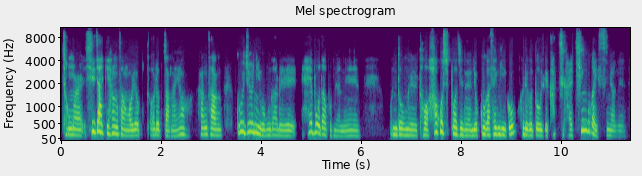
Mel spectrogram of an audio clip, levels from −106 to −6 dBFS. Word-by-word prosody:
정말 175 -3 0
시작이 260 -5 +5
항상 190 -7 +1
어렵 160 +1 +1 0.2
어렵잖아요. 165 0 -3 0.2
항상 180 -4 0 0.3
꾸준히 245 -3 +3
뭔가를 155 -2 -3 0.3
해 260 - +1
보다 220 -7 +2
보면은 150 -1 -7 0.6
운동을 170 -4 0
더 170 -2 +1
하고 255 - +3
싶어지는 175 -8 0
욕구가 175 +2 +2
생기고 190 - +3
그리고 170 -3 +2
또 165 0 +2
이렇게 155 0 -4
같이 175 - -9
갈 160 -1 -8
친구가 285 - +1
있으면은 145 -1 -8
170 Hz, 320 characters per minute, -26 LUFS, 155-195 Hz, 0.6 s, 시작이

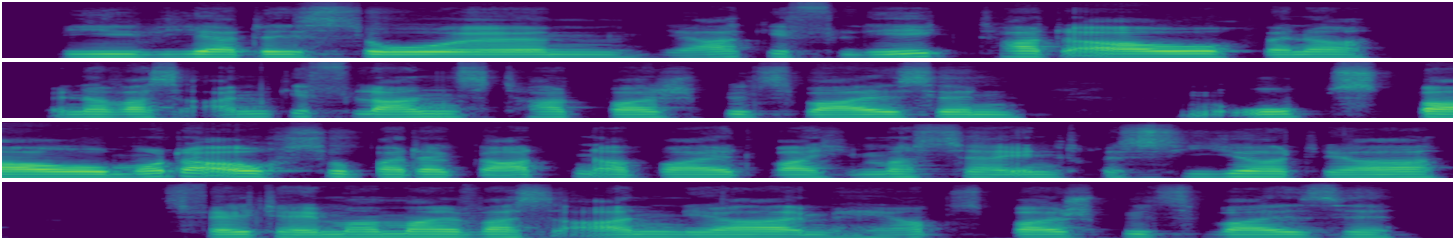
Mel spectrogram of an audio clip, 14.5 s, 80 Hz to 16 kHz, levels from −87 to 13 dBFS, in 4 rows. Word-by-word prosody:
wie 140 -1 -3
wie 140 +2 -5
er 140 - +6
das 140 0 -2
so, 140 0 +5
ähm, 135 -1 -1
ja, 130 +4 -5
gepflegt 150 +1 -6
hat 155 0 +1
auch, 150 0 +5
wenn 135 +1 -2
er 135 -3 -3 0.3
wenn 140 - -10
er 140 - -1
was 140 0 0
angepflanzt 145 -1 -3
hat, 145 0 -6
beispielsweise 135 0 0
'n 135 -1 -3 0.4
'n - - -17
Obstbaum 145 0 +4
oder 170 +2 +4
auch 160 - +6
so 155 - -4
bei 140 0 -1
der 140 -1 +1
Gartenarbeit, 135 +1 -2
war 130 - +1
ich 130 - -16
immer 145 +2 -5
sehr 140 -2 -6
interessiert, 140 +4 -3
ja. 135 +1 -1 0.4
Es - - -19
fällt 135 0 -1
ja 135 - -2
immer 140 +2 -1
mal 145 -1 +1
was 140 -1 -1
an, 135 0 -3
ja. 135 +1 +2
Im 130 -1 -5
Herbst 125 +4 -13
beispielsweise 135 -2 -2
140 Hz, 180 wpm, -22 LUFS, 135-145 Hz, 0.4 s, er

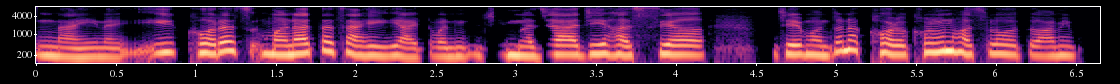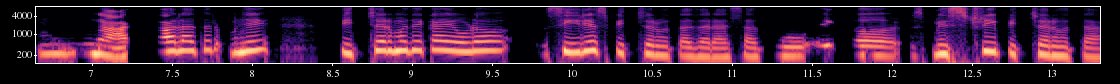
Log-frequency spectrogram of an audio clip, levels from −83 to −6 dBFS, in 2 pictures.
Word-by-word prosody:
नाही, 180 -4 0
नाही. 175 -1 -4 0.2
ही 260 - +4
खरंच 250 +3 +4
मनातच 235 +5 +4
आहे 205 -4 +2
ही 195 +1 -1
आठवण 180 +1 -3
जी 205 +3 -1
मजा 215 +3 +2
जी 225 +1 +3
हास्य. 215 0 +2 0.5
जे 220 -1 +4
म्हणतो 215 +2 0
ना, 305 - +6
खळखळून 250 +4 +5
हसलो 235 -1 0
होतो 210 -2 -4
आम्ही 195 +1 -2 0.6
नाटकाला 270 +9 +2
तर 310 - -6
म्हणजे 265 +5 +3 0.5
पिक्चरमध्ये 290 +4 +1
काय 305 -1 +1
एवढं 290 +1 +1 0.3
सीरियस 275 +1 +2
पिक्चर 235 -2 -4
होता 195 -2 -6
जरासा 180 0 -6
तो 190 +2 -7
एक 435 - -9
अ, 200 -2 -2 0.3
मिस्ट्री 230 +5 +2
पिक्चर 225 -1 -3
होता, 185 -2 -5
220 Hz, 160 wpm, -19 LUFS, 195-260 Hz, 0.6 s, ना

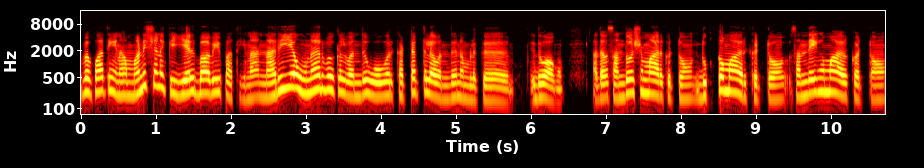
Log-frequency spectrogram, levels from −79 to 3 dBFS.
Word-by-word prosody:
இப்ப 235 +2 +2
பார்த்தீங்கன்னா, 240 -5 0
மனுஷனுக்கு 305 -1 0
இயல்பாவே 225 0 +3
பார்த்தீங்கன்னா, 175 -1 -6 0.2
நெறைய 260 +11 +2 0.2
உணர்வுகள் 260 0 +1
வந்து 190 +3 -4 0.2
ஒவ்வொரு 200 +1 -1
கட்டத்ல 220 +3 -1
வந்து 170 +1 -7
நம்மளுக்கு 165 -3 -6 0.6
இதுவாகும். 155 -7 +2 0.4
அதாவது 180 +2 -1
சந்தோஷமா 225 +5 0
இருக்கட்டும், 175 -2 -6 0.2
துக்கமா 250 +5 +3
இருக்கட்டும், 170 -3 -4 0.2
சந்தேகமா 235 +5 +1
இருக்கட்டும், 170 -3 -3
205 Hz, 110 wpm, -16 LUFS, 175-240 Hz, 0.6 s, இயல்பாவே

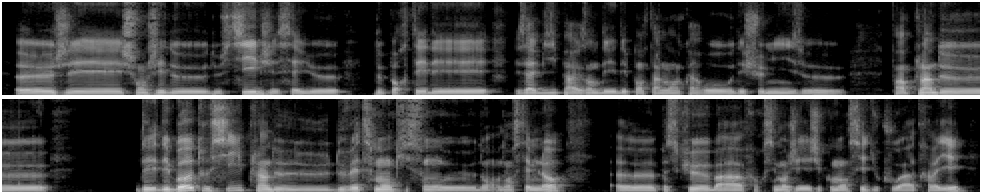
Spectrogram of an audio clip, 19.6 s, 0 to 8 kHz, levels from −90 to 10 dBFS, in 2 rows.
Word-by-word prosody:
heu, 120 +1 +3
j'ai 115 -1 0
changé 125 +2 -2
de 105 -2 -1
de 105 - -7
style, 150 +9 +2
j'essaye, 110 -2 -4
heu, 105 0 -1 0.3
de 120 - -5
porter 120 0 -3
des 105 -1 +1 0.2
des 105 +3 -9
habits, 110 +1 -1
par 115 -2 -3
exemple, 110 +1 -2
des 105 0 0
des 105 0 -3
pantalons 105 -1 -5
à 105 - -6
carreaux, 110 +1 -2
des 105 0 -4
chemises, 110 0 -4
heu, 105 - -5 0.5
enfin 105 0 -1
plein 125 +3 +4
de 110 -2 +1 0.8
des 125 -2 +4
des 130 - +5
bottes 160 +8 +10
aussi, 160 +5 0
plein 150 -7 +2
de 115 -2 -2
de 120 +2 -2
vêtements 130 +3 +3
qui 135 0 -10
sont, 120 -2 -3
heu, 105 -1 -1
dans 105 +1 -7
dans 115 +1 -5
ce 115 0 -9
thème-là. 130 +10 +2 0.5
Heu, 100 -1 0
parce 120 - -5
que, 120 -2 +2
bah, 100 0 +1
forcément, 120 +1 -4
j'ai 110 -2 -1
j'ai 105 - -7
commencé 110 +2 -3
du 110 -2 -11
coup 110 +1 -5
à 100 0 -2
travailler 110 +8 0
110 Hz, 165 wpm, -23 LUFS, 105-120 Hz, 0.8 s, bottes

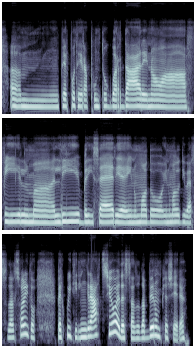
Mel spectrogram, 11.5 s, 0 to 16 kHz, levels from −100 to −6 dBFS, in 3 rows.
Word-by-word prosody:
uhm, 175 -2 -2
per 185 -1 -2
poter 190 -3 -2
appunto 180 +1 -5
guardare, 180 +1 +2
no, 170 -2 0
a - - -4
film, 195 0 -1 0.4
libri, 190 -1 0
serie 185 0 +2
in 175 +1 -1
un 175 - -2
modo 185 -1 -1
in 180 +1 -4
un 185 - -2
modo 190 0 -1
diverso 175 -2 -6
dal 195 0 +1
solito, 275 -7 0 0.4
per 205 -1 0
cui 255 - -1
ti 205 -2 -6
ringrazio 235 - +3
ed 310 - +6
è 190 - +6
stato 180 -1 -4
davvero 190 +8 +3
un 240 - 0
piacere. 175 -4 -4
185 Hz, 150 wpm, -23 LUFS, 175-195 Hz, 0.4 s, ed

